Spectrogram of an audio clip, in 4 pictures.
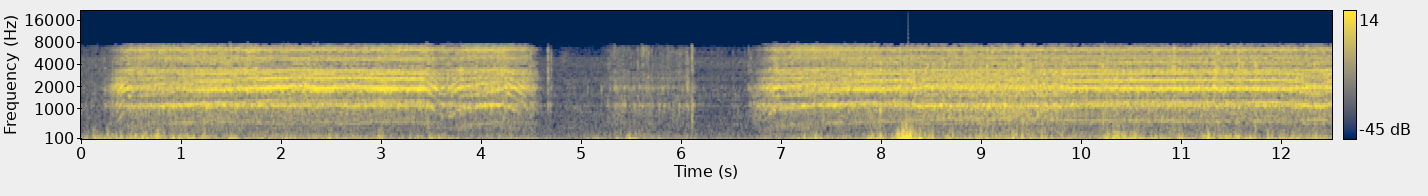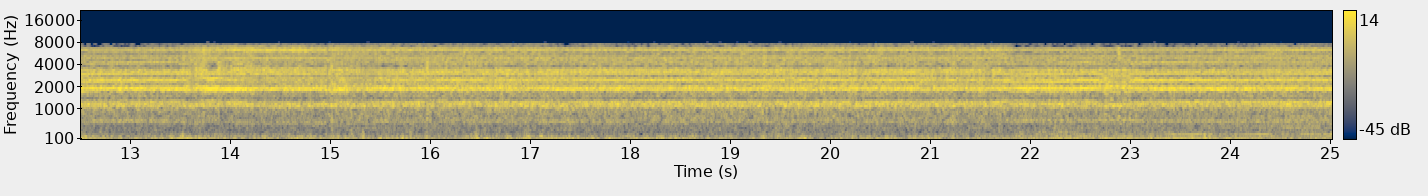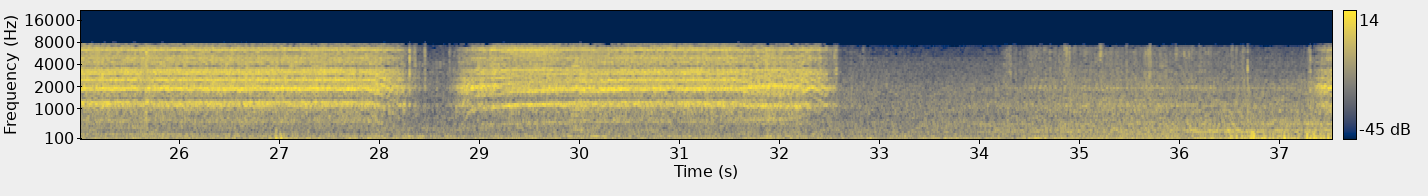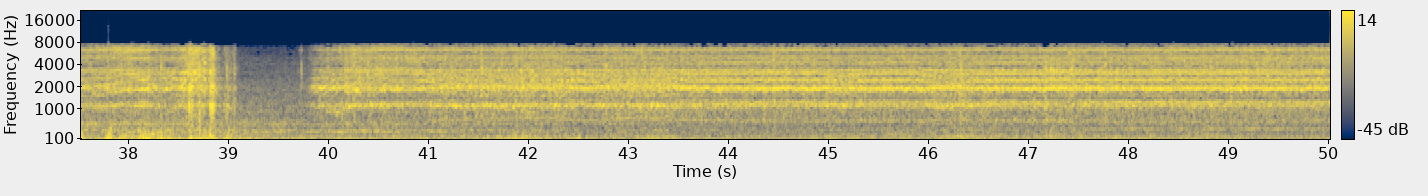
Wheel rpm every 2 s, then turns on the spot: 90, 150, 30, 80, 160, 160, 160, 160, 160, 160, 160, 160, 160, 160, 90, 160, 50, 20, 30, 40, 140, 160, 160, 160, 160.
4-6 32-36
